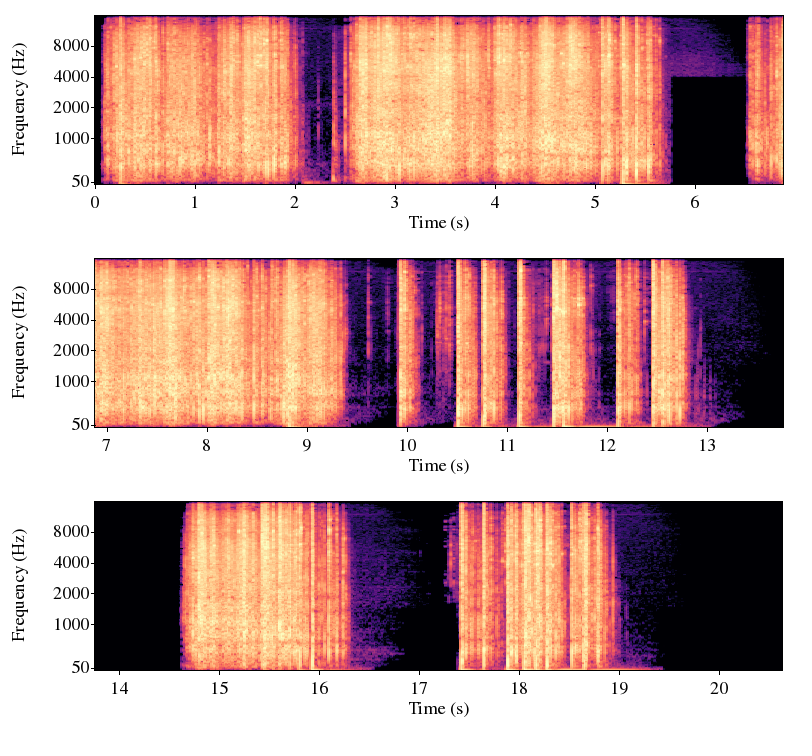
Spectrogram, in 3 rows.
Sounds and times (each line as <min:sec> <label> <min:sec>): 0:00.1 Searching LEGO bricks in a box 0:05.8
0:06.6 Searching LEGO bricks in a box 0:12.9
0:14.7 Searching LEGO bricks in a box 0:16.4
0:17.4 Searching LEGO bricks in a box 0:19.2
